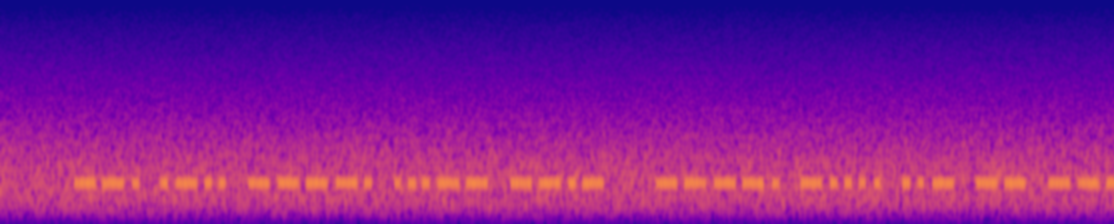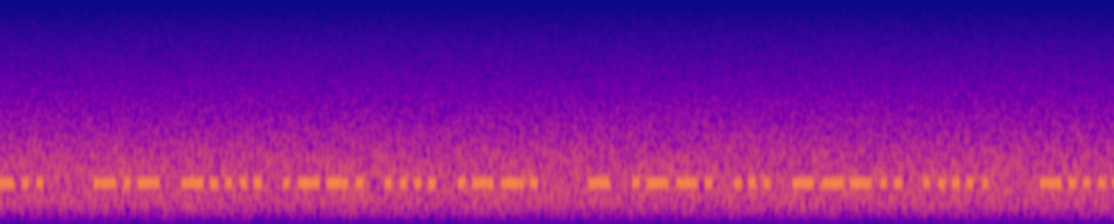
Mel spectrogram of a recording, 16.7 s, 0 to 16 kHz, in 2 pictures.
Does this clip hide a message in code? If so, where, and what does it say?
Yes: Morse code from 0.5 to 16.7 s, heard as a keyed tone, machine-sent, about 22 wpm, 680 Hz, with radio static and a narrow filter. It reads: GL93Q 96UM8 K6PHP TPS85 …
